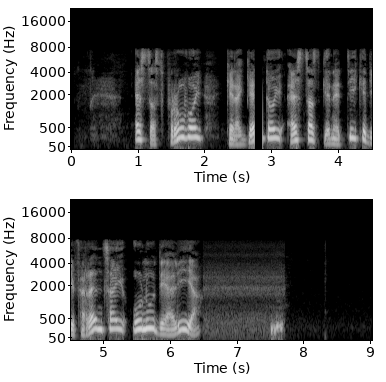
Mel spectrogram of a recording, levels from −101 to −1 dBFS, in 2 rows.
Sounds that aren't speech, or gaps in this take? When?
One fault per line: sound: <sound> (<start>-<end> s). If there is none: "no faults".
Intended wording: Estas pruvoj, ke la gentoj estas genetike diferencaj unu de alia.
sound: dropout (2.7-2.9 s)
sound: laugh (7.5-7.7 s)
